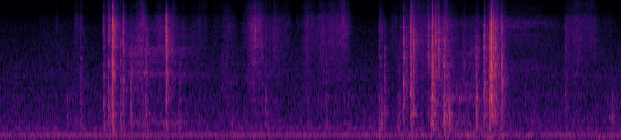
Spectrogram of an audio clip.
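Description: Paper envelope being handled and its contents pulled out: short rustles and crinkles, clustered about a second in and again around four to five seconds in, over a faint steady hum.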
